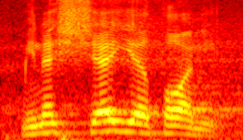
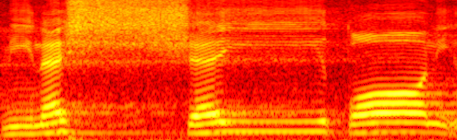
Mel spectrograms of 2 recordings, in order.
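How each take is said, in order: First: The sh sound is rushed and cut short. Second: The sh sound flows on and is drawn out. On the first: The speaker calls it wrong. "Karena kita baca Al-Quran yang buru-buru, cepat. Cepat tarik lidah" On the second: The speaker calls it right. "ada sifat rakhawah, suaranya jalan"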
